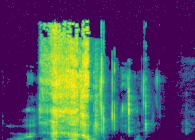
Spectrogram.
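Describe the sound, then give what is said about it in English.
A loud gagging noise from someone's throat: one harsh, raspy retching burst, then a few shorter choppy gulps that trail off into quiet. “Why do you have to keep do that sound every single time? Why are you gagging?”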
